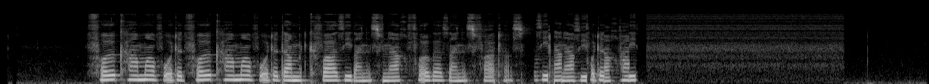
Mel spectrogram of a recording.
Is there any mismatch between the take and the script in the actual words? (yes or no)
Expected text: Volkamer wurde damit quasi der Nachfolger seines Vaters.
yes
